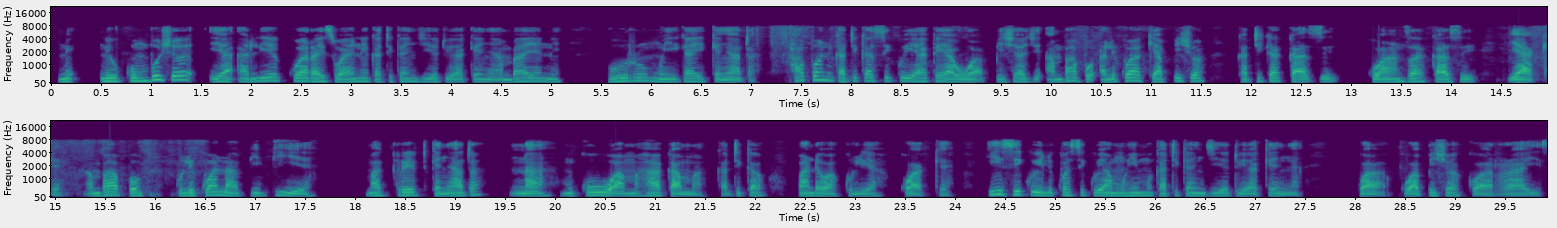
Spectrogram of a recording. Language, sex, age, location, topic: Swahili, male, 18-24, Nakuru, government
